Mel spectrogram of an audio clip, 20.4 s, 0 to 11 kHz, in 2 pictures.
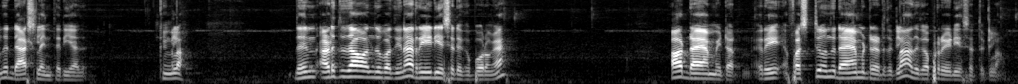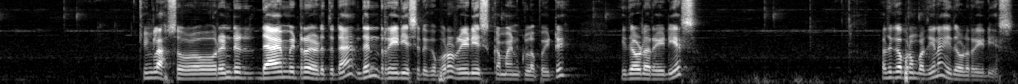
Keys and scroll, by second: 9.0 space, 18.3 space.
